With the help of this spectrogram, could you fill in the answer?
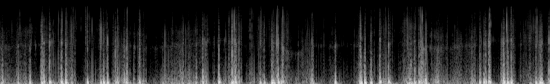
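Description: A white plastic ear tool held in fingertips scrapes inside the ear canal of a grey silicone ear-shaped microphone, soft and solid, on a round base. Close, deep scratching and rubbing comes in rapid bursts of low, boomy thumps and rustles with short gaps between them.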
